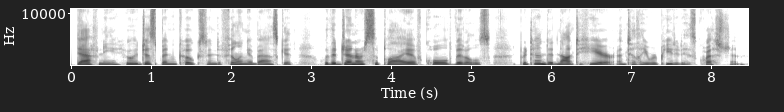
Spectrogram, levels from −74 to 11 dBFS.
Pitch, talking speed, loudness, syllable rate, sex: 185 Hz, 185 wpm, -20 LUFS, 5.5 syllables/s, female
